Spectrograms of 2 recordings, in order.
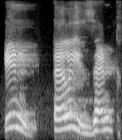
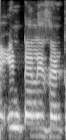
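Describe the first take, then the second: First: intelligent drawn out slowly, syllable by syllable, rising at the end; slow syllable demo. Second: Said in the usual way. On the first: Shown as a demonstration. Teacher counting the syllables of intelligent for students, slowly and clearly. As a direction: stretch out intelligent slowly so each syllable is heard. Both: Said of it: "तीन words है".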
